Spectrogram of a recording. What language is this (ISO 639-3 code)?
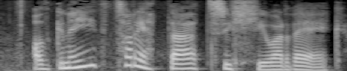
cym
